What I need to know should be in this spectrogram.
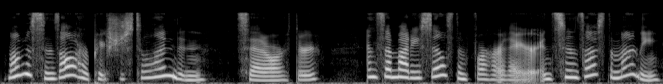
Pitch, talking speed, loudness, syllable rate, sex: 290 Hz, 190 wpm, -16 LUFS, 5.6 syllables/s, female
